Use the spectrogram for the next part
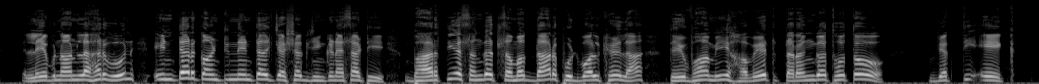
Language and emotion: Marathi, happy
